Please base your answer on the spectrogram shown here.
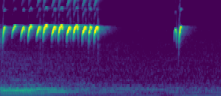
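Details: Sunbird in full 'roll nembak' song used for tutoring caged songbirds: a rapid, even trill of about a dozen sharp high chips over a second, then a pause and one lone chip.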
